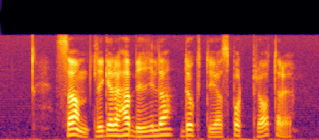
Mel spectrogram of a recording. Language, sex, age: Swedish, male, 45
